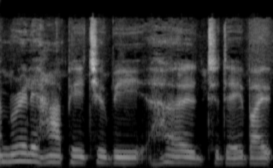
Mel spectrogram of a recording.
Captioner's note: speaking in French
